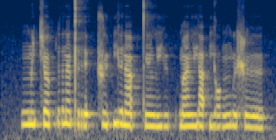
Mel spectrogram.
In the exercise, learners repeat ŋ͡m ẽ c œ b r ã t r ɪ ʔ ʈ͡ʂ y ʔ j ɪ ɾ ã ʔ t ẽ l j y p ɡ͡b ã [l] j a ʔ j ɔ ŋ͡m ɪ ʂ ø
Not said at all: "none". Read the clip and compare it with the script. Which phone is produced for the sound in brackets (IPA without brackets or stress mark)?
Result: l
